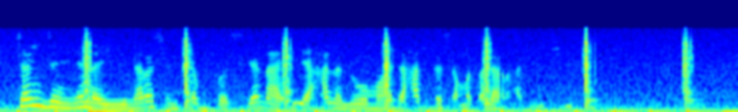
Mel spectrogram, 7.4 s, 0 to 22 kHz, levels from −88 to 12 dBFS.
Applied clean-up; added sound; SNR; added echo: none; Clock; -4 dB; none.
